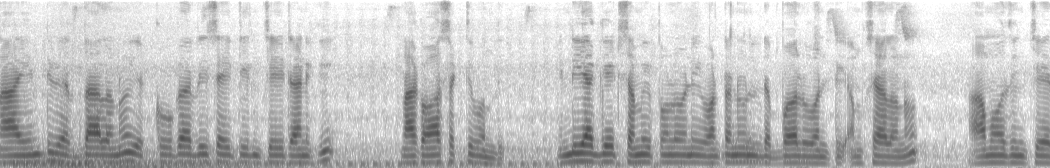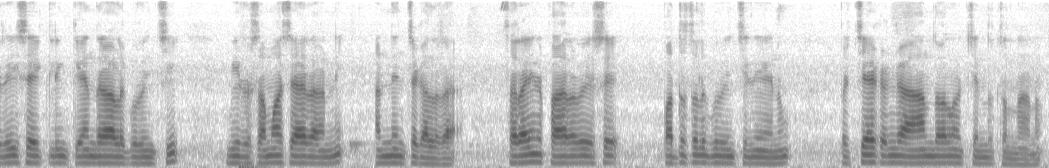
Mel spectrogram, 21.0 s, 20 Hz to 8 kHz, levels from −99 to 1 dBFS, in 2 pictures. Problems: low volume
